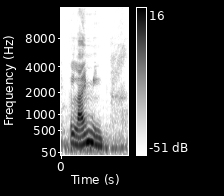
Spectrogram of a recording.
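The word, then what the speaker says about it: climbing: अगर मैं बिंग बोलती तो क्या होता? बी में उसकी साउंड निकाल रही होती। लेकिन यह है क्लाइंबिंग द माउंटेन। तो इसमें बी जो है हमारा कौन सा लेटर है? साइलेंट है।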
